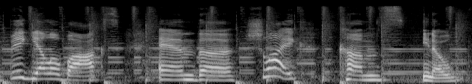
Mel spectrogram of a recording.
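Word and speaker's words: Schleich: briers now I know the sign behind it does not say briers it says schlik and I hope I pronounce that right because I just looked it up on YouTube schlik schlik I think she said schlik yeah she said schlik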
